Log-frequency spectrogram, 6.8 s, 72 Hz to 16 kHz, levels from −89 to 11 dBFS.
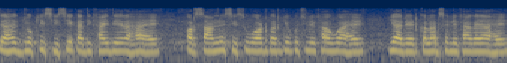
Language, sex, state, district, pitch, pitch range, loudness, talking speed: Hindi, male, Uttarakhand, Uttarkashi, 205 Hz, 200-215 Hz, -18 LUFS, 205 wpm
